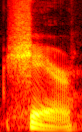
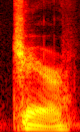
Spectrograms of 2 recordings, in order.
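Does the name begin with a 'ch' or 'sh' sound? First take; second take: sh; ch. First: The name begins with a soft sh sound. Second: The name begins with a hard ch sound. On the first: The speaker calls it right. "No, Cher" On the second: The speaker calls it wrong. "not Chair"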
